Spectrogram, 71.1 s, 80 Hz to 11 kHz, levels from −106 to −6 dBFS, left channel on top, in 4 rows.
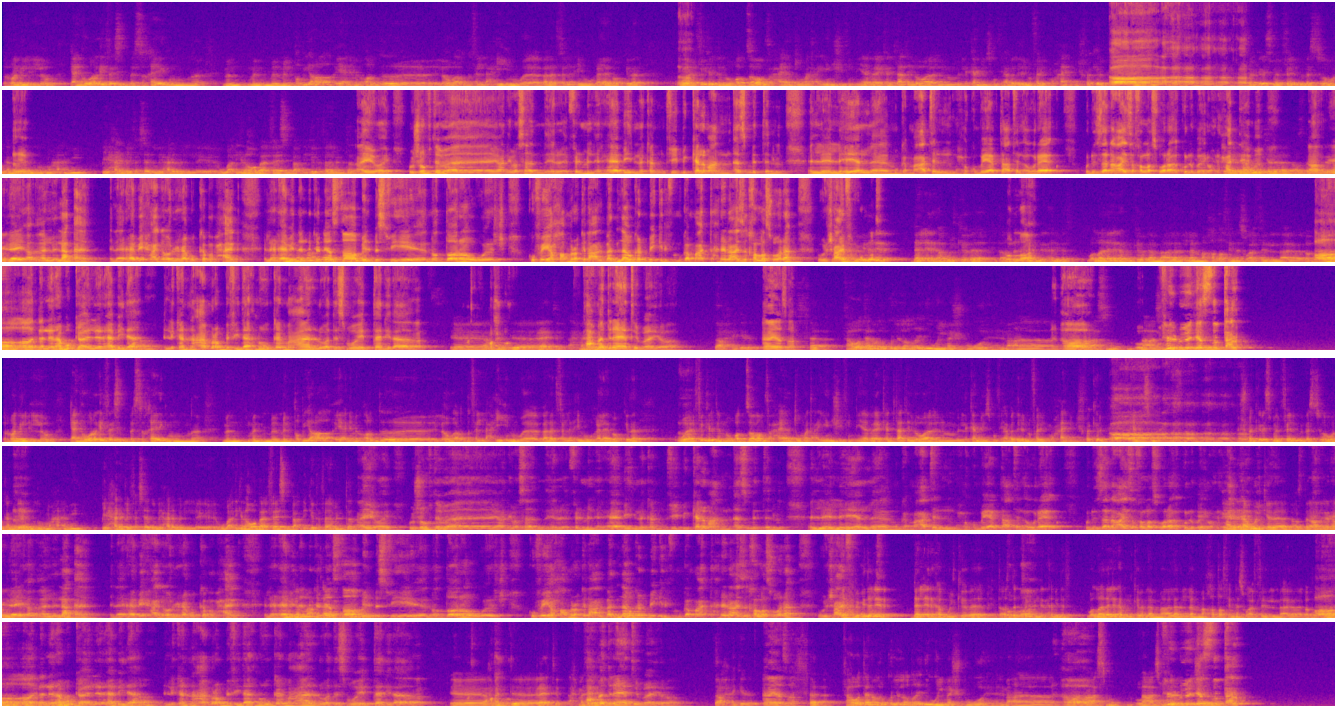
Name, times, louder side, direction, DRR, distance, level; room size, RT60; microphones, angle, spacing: voice 1, 0.0-8.6 9.0-14.8 15.0-15.9 16.5-22.5 33.7-36.0 39.2-40.5 46.7-47.4 47.7-54.3 55.1-55.3 59.3-61.3 62.8-63.4 64.1-69.5, right 1 dB, 80° right, 0.9 m, -28 dB
voice 2, 14.8-16.6 17.9-18.1 22.5-31.9 32.2-34.6 35.2-47.1 48.9-49.3 53.0-55.2 55.5-59.0 59.5-60.1 61.1-62.4 63.5-64.0 67.3-67.9 68.4-69.8, left 5 dB, 80° left, 0.4 m, -25 dB
4.6 x 4.0 x 2.8 m
head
